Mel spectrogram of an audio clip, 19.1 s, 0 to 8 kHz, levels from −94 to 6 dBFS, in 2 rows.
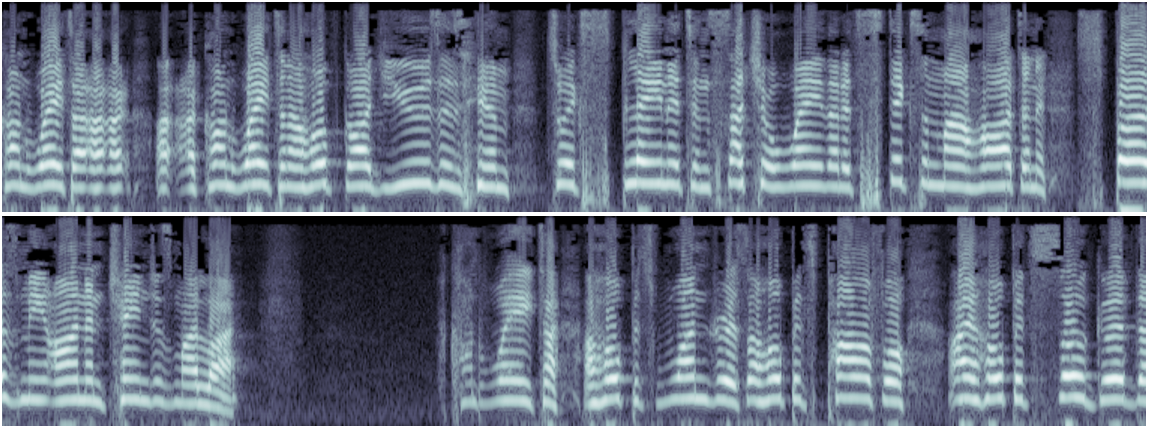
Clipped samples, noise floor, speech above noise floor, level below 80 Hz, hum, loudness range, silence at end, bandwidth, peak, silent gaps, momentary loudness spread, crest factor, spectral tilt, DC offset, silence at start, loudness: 4%; -57 dBFS; 49 dB; -42 dBFS; none; 6 LU; 0 s; 8 kHz; 0 dBFS; none; 9 LU; 10 dB; -4 dB/octave; under 0.1%; 0 s; -9 LUFS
